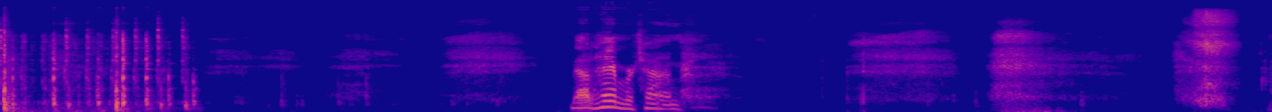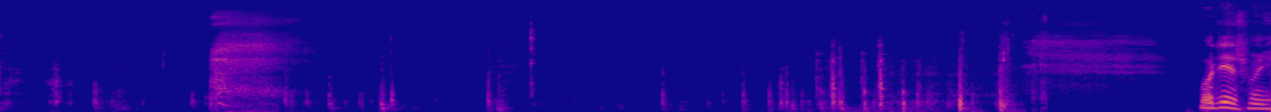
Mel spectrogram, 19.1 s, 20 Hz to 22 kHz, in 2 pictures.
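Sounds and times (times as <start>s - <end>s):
clicks and taps of parts: 0.0s - 1.5s.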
